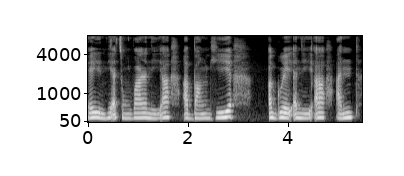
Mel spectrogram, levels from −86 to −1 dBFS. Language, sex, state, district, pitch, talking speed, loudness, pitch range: Mizo, female, Mizoram, Aizawl, 165 Hz, 195 wpm, -17 LUFS, 150-170 Hz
